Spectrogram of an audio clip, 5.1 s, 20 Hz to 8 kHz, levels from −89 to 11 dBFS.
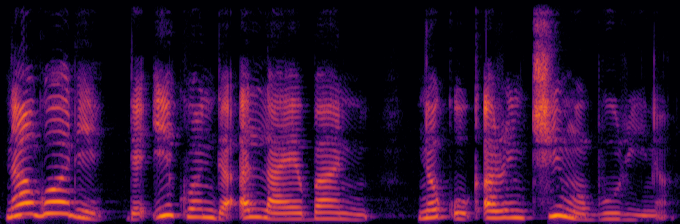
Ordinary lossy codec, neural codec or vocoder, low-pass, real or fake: none; none; none; real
